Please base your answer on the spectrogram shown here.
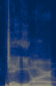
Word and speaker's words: Jeroen: My Instagram is my first name, which is spelled Jeroen, you would say, Jeroen, and then is love is my affirmation.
